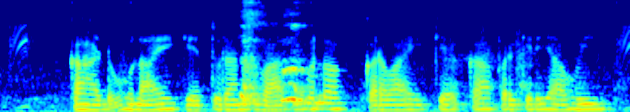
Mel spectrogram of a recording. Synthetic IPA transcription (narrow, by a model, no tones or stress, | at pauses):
kaːɾɖbʱulaːeket̪uɾə̃nt̪ʋaːt̪bələkːə̰ɾʋaːekekapəɾɡɪɾɪjaɦui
